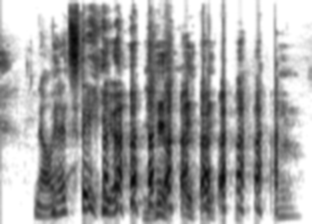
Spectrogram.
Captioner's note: laughing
